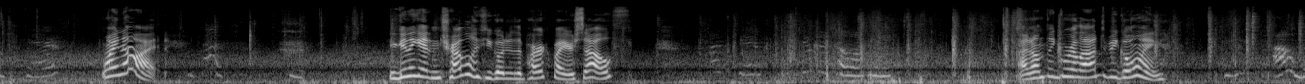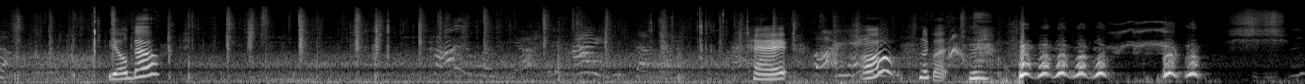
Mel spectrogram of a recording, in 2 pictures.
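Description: A young girl talks and sings in a high voice close by.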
